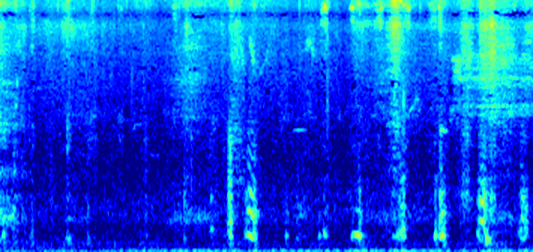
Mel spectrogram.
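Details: Twelve-day-old Redtick Coonhound x Black and Tan Coonhound cross puppies from a litter of eleven, near Kingston, Ontario, Canada, give faint, short squeaky whimpers in scattered bursts in the second half, with low background rumble.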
